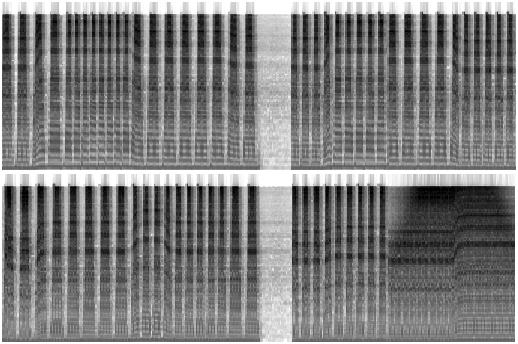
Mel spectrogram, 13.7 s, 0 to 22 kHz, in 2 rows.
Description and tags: dubstep wobble bass 140BPM #3
Some nasty wobble basses I've made myself. So thanks and enjoy!
dubstep, dub, dubby, filthy, dirty, wobble, gritty, grimey, bitcrush, drum, dark, drumnbass, loop, grime, filth, dnb, drumstep, bass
